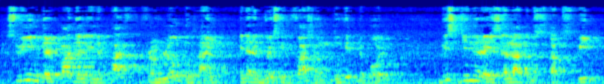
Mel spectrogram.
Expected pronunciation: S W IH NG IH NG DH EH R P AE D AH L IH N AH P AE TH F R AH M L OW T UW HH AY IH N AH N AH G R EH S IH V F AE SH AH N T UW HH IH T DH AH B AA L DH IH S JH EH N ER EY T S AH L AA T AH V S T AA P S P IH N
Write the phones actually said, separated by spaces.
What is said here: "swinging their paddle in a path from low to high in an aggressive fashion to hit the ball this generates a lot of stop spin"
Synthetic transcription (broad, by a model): S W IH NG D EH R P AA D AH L IH N AH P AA T F R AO M L OW T UW HH AY IH N AH N AH G R EH S IH V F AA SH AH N T UW HH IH T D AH B AA L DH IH S JH EH N ER EY T S AH L AA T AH S T AA P S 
